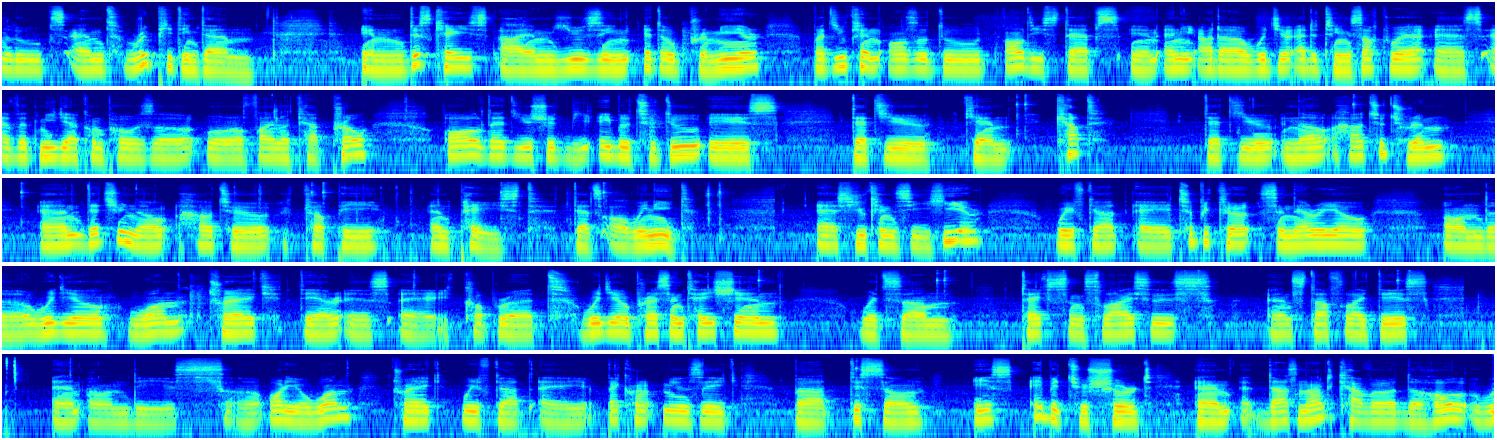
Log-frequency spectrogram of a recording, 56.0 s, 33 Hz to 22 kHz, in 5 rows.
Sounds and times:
Speech: 0.0 - 2.0, 2.7 - 19.6, 20.2 - 27.7, 28.5 - 44.4, 45.2 - 55.9.

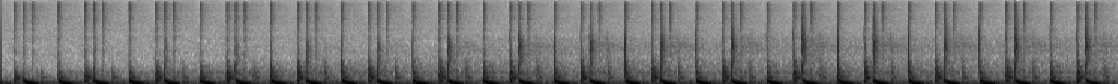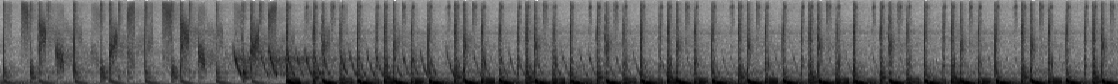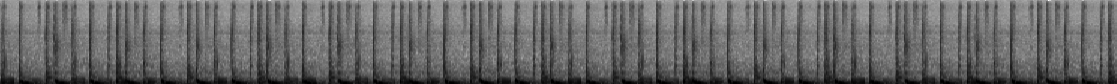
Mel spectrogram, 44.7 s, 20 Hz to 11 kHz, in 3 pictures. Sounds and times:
House music: 15.6 - 27.0.

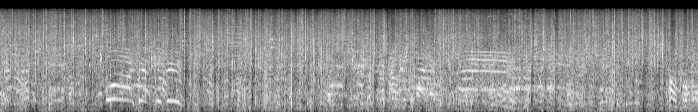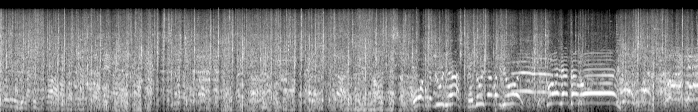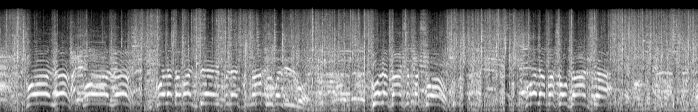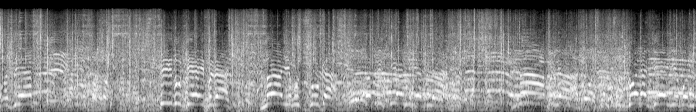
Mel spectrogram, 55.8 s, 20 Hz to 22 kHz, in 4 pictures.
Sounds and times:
Speech: 0.0 - 4.4, 6.4 - 55.8.

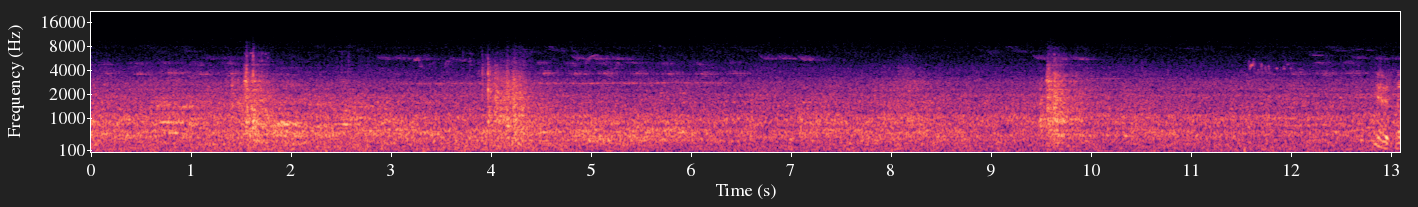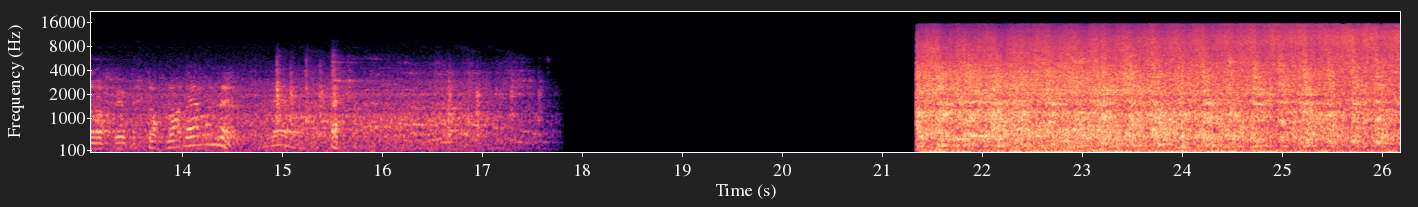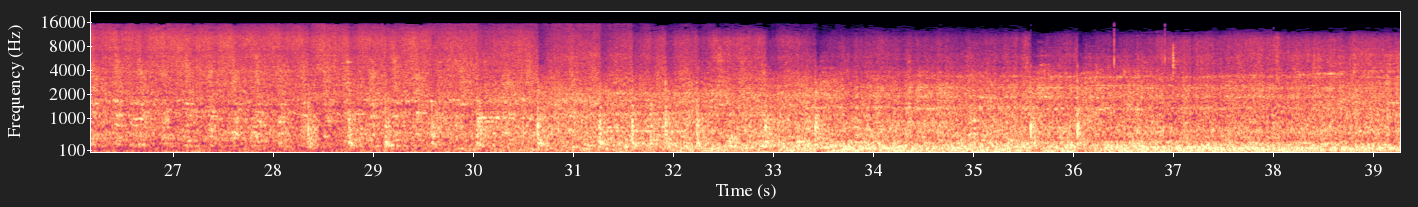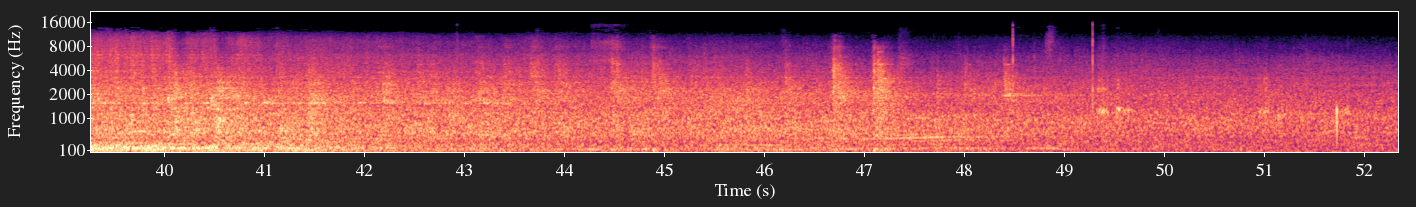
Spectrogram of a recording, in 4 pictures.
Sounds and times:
Railroad car, train wagon: 0.0 - 17.8, 21.4 - 52.3
Train: 0.0 - 17.8, 21.4 - 52.3
Clickety-clack: 21.8 - 33.6, 35.5 - 37.1, 40.0 - 40.8, 41.4 - 45.2, 46.2 - 48.7.

